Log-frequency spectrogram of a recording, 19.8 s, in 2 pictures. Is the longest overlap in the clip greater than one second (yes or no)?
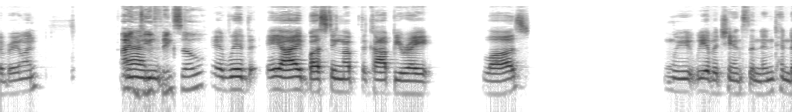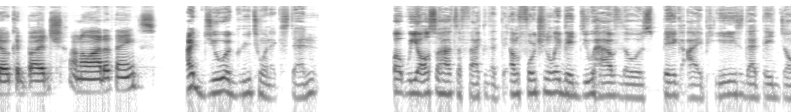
no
